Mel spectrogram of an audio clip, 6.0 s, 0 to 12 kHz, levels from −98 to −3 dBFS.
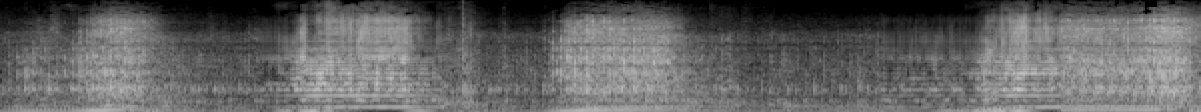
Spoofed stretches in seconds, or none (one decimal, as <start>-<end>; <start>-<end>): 1.3-2.2; 4.4-5.3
